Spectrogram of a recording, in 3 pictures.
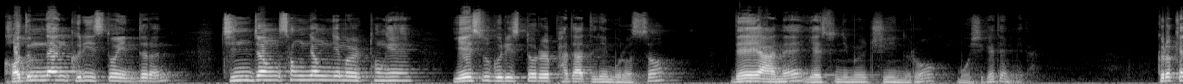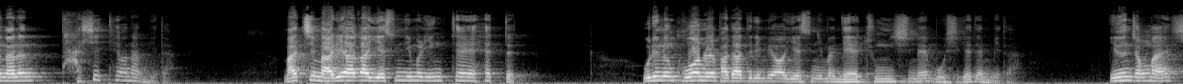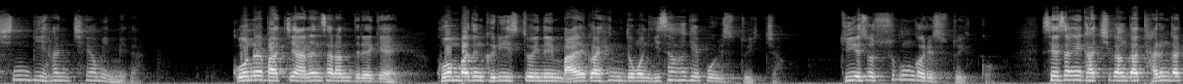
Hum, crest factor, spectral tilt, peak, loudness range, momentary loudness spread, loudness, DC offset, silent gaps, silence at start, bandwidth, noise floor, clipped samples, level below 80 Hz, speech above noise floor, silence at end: none; 14 dB; -5 dB/octave; 0 dBFS; 7 LU; 15 LU; -13 LUFS; under 0.1%; none; 0.05 s; 16 kHz; -42 dBFS; 0.2%; -38 dBFS; 30 dB; 0 s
